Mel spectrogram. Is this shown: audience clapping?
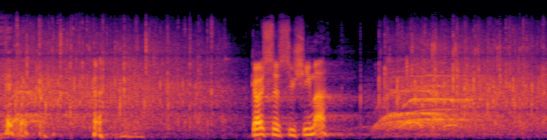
yes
